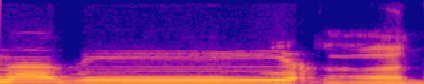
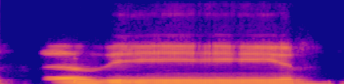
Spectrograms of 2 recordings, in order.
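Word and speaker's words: نذير: Alam yatikum nazir. Bukan. Coba dilihat baik-baik. Bacanya gimana? Alam yatikum nazir. Alam ya'tikum nadhir.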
